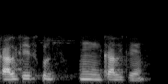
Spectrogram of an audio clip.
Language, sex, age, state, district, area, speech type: Bengali, male, 18-30, West Bengal, Malda, rural, conversation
